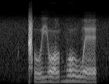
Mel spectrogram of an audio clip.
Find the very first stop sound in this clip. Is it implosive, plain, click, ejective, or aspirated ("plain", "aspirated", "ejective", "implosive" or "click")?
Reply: click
